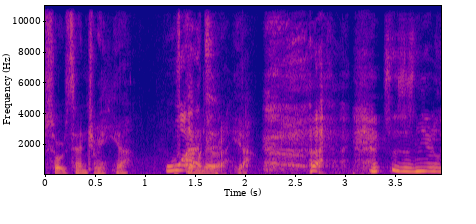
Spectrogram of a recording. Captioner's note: laughs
